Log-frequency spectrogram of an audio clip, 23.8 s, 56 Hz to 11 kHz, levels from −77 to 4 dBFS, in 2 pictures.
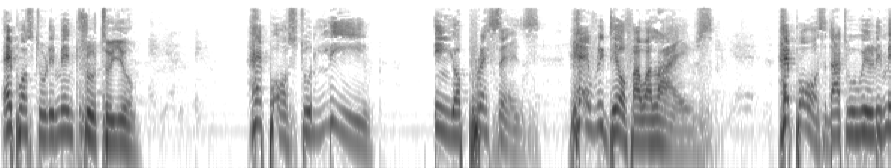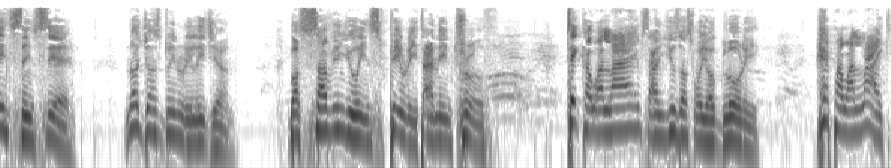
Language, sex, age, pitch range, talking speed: English, male, 50-69, 130-185 Hz, 125 wpm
